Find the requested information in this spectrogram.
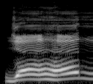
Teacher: Dan nun yang bersabdu, hati-hati 2 harakat juga, wajib al-ghunnah.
